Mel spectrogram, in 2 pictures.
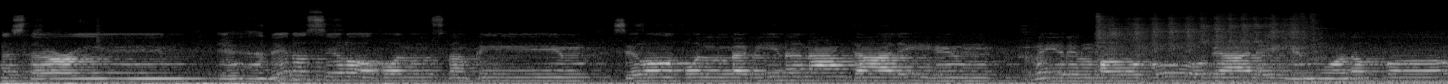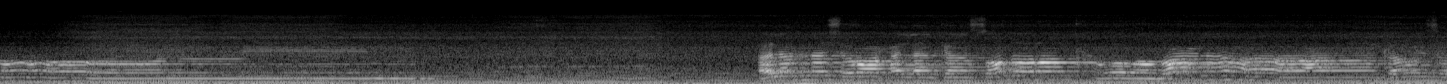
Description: dombfeloli muezim motor

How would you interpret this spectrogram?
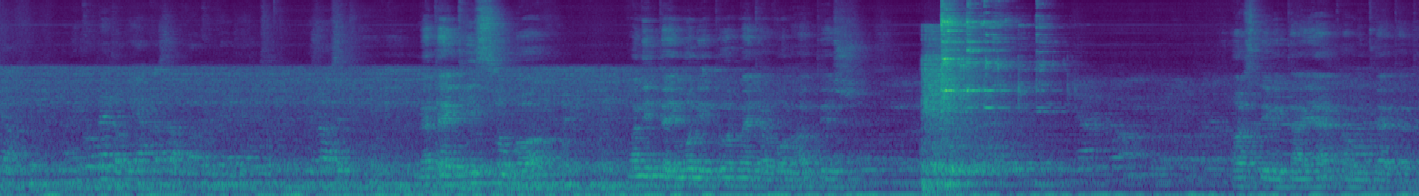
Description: atombunker vonatablak

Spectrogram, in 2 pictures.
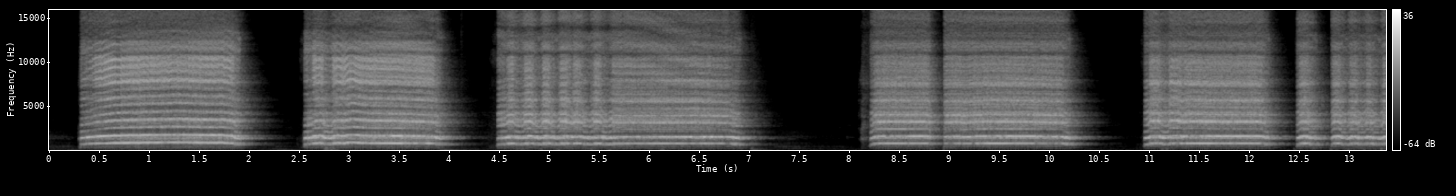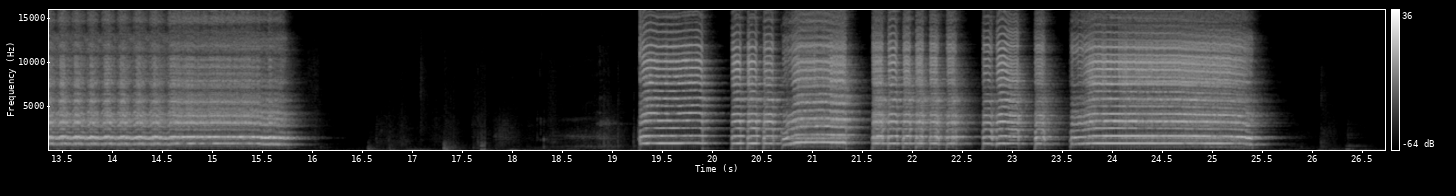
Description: trombita, szilveszteri; perkupa

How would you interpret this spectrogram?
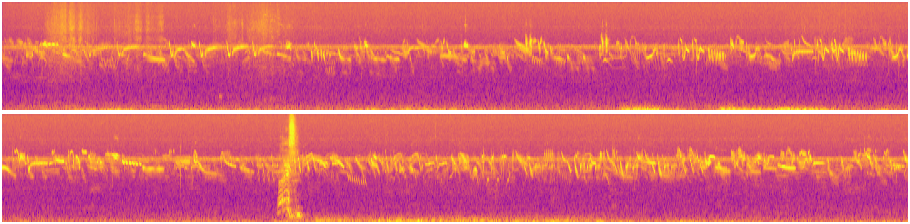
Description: mezei pacsirtak harom tusszentes hortobagyi puszta

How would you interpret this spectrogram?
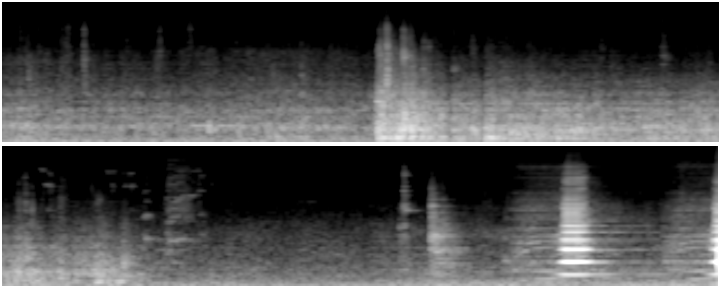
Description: indulo hajojarat kurt

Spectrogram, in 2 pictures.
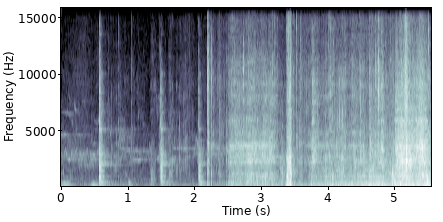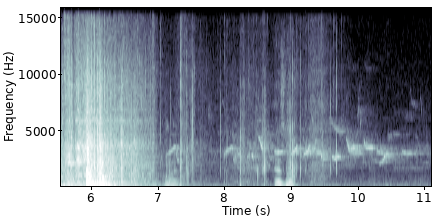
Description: kapu behúzása, kapu sínen futó; vizhaz; cardioid

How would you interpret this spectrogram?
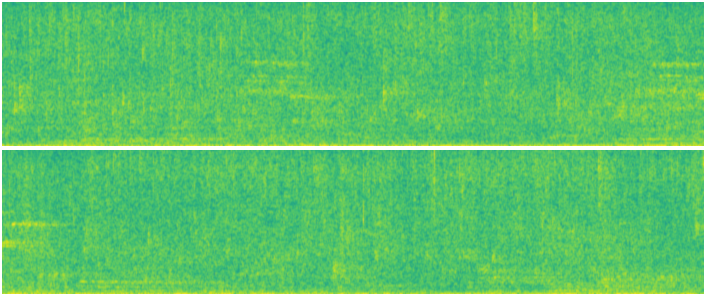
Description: nyitott barlang emberek

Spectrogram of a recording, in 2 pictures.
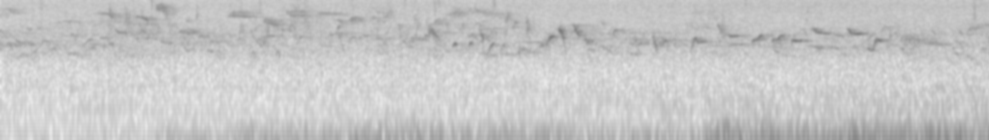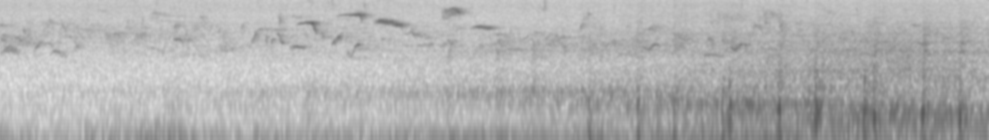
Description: bzmot, vonat kívülről; vizvar felol; vizhaz; cardioid

